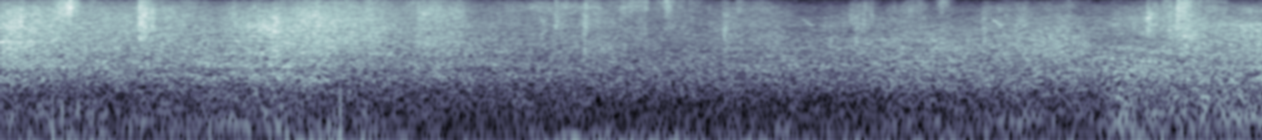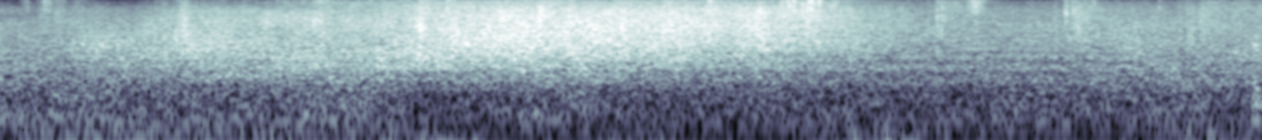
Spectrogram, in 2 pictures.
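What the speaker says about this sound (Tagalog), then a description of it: "Malakas yung alon dito" Strong ocean waves surge and break continuously along the shore at Casiguran, Aurora, a rough current stretch unsafe for swimming, a loud steady wash of surf with wind buffeting the microphone throughout.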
